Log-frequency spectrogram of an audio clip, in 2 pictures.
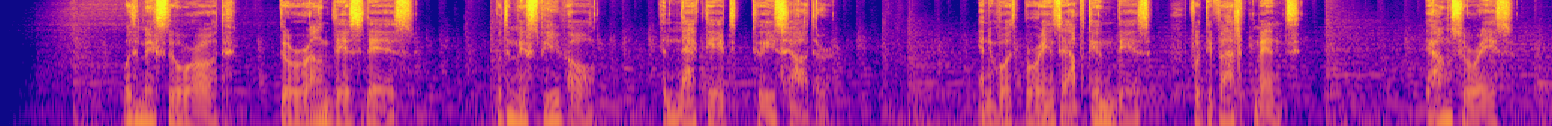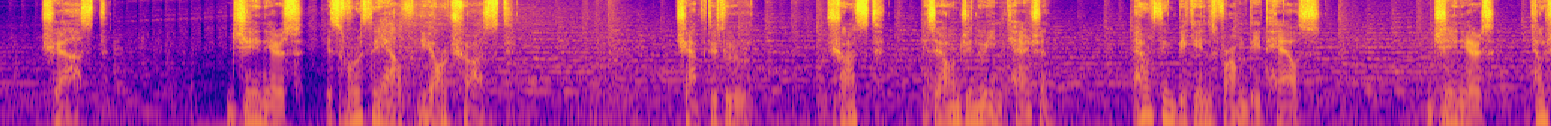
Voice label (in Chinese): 英文; 智新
